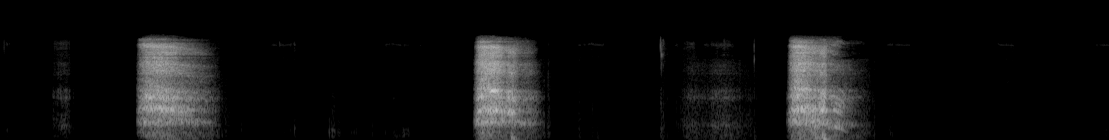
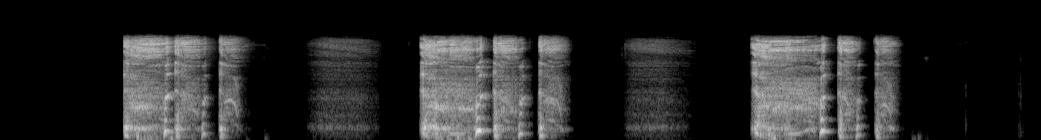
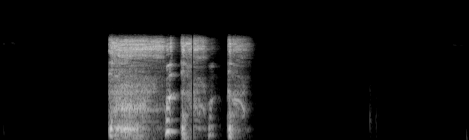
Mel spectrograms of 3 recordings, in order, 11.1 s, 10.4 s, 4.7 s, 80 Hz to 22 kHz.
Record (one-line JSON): {"exhalation_length": "11.1 s", "exhalation_amplitude": 16008, "exhalation_signal_mean_std_ratio": 0.27, "three_cough_length": "10.4 s", "three_cough_amplitude": 20202, "three_cough_signal_mean_std_ratio": 0.45, "cough_length": "4.7 s", "cough_amplitude": 16096, "cough_signal_mean_std_ratio": 0.38, "survey_phase": "beta (2021-08-13 to 2022-03-07)", "age": "45-64", "gender": "Male", "wearing_mask": "No", "symptom_runny_or_blocked_nose": true, "symptom_abdominal_pain": true, "symptom_fatigue": true, "symptom_fever_high_temperature": true, "symptom_other": true, "smoker_status": "Ex-smoker", "respiratory_condition_asthma": false, "respiratory_condition_other": false, "recruitment_source": "Test and Trace", "submission_delay": "2 days", "covid_test_result": "Positive", "covid_test_method": "RT-qPCR"}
